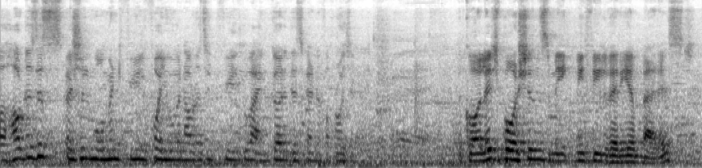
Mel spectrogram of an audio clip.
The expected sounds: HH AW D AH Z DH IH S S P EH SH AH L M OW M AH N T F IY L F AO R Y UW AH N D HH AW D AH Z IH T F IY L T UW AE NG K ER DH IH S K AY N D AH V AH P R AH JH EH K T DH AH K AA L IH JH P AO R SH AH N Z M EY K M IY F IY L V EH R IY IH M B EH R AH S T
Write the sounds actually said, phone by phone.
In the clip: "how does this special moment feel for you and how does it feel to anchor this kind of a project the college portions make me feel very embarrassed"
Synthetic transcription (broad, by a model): HH AW D AH Z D IH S S P EH SH AH L M OW M AH N T F IY L F AO R Y UW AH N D HH AW D AH Z IH T F IY L T UW AE NG K ER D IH S K AY N D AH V AH P R AH JH EH K T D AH K AA L IH JH P AO R SH AH N Z M EY K M IY F IY L V EH R IY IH M B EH R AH S T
